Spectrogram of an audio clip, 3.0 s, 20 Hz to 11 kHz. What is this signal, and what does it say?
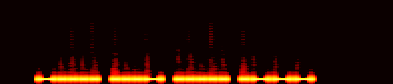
Morse code, heard as a keyed tone, about 32 wpm, 700 Hz. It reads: 6V5J
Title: Four Challenging Letter-Number Combinations 30wpm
